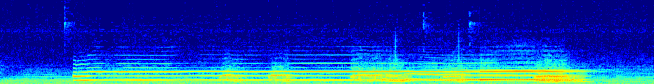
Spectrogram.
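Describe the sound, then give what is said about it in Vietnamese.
Howling of a pack of dogs: sustained tonal wails held at a steady high pitch for about four seconds, overlapped by bursts of harsher yelps, with no speech. “Một đàn chó quỷ đang tập trung một chỗ, rồi chúng nó chu lên liên hồi. Cái tiếng chu khiến cho người ta cảm giác đến đinh tai, nhức óc.”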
